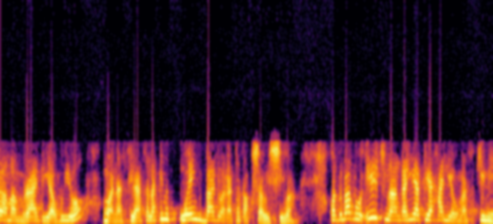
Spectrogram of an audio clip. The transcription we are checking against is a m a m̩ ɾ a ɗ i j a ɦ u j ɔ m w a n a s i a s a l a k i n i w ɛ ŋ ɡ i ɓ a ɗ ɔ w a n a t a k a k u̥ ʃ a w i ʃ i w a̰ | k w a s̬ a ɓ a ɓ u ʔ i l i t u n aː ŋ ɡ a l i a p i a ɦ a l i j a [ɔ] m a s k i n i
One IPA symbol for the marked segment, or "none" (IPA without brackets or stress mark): u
